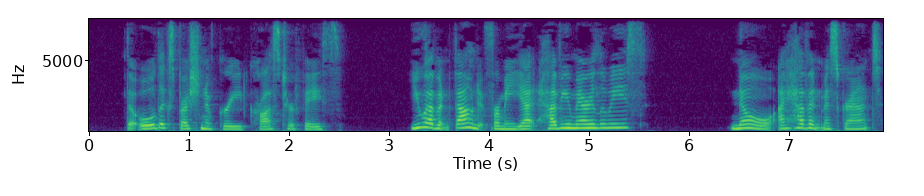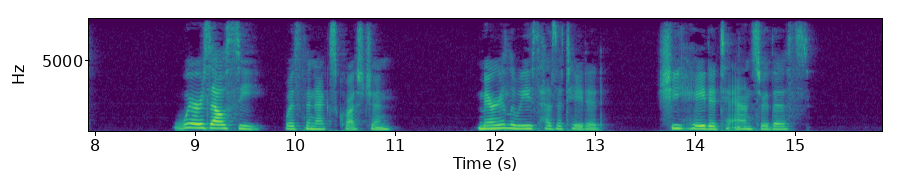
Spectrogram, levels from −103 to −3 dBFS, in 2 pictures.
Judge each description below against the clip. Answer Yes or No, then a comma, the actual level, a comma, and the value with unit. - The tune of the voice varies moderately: Yes, average, 4.8 semitones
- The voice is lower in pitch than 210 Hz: No, high, 220 Hz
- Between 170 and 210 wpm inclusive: No, average, 145 wpm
